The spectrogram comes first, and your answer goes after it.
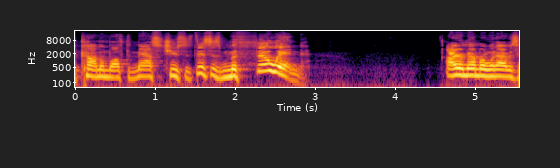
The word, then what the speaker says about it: Methuen: This is Methuan. I remember when I was a kid, we were driving through going on vacation. I would call it Methuen. No, it's Methuan.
